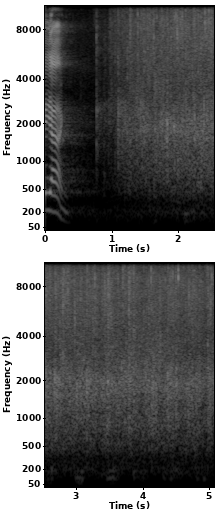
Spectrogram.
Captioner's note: audience applauding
